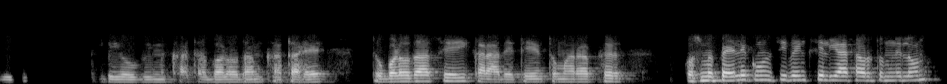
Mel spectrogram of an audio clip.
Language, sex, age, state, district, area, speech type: Hindi, male, 18-30, Rajasthan, Jodhpur, rural, conversation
